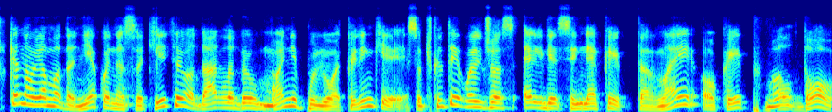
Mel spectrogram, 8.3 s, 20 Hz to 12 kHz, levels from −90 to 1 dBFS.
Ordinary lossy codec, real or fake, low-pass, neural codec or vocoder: Opus, 16 kbps; fake; 7.2 kHz; codec, 16 kHz, 2 kbps, FreqCodec, larger model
